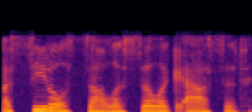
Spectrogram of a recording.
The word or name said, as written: acetylsalicylic acid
